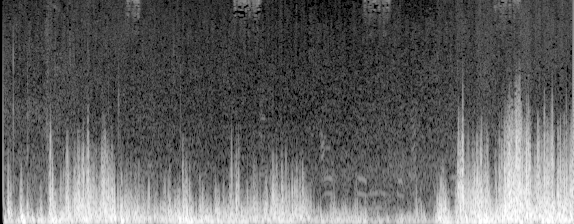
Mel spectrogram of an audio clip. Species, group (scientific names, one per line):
Ephippiger ephippiger
Orthoptera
